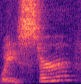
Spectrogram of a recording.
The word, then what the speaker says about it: WSTR: this band a lot called waster but it's spelled like wstr they're from Liverpool here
